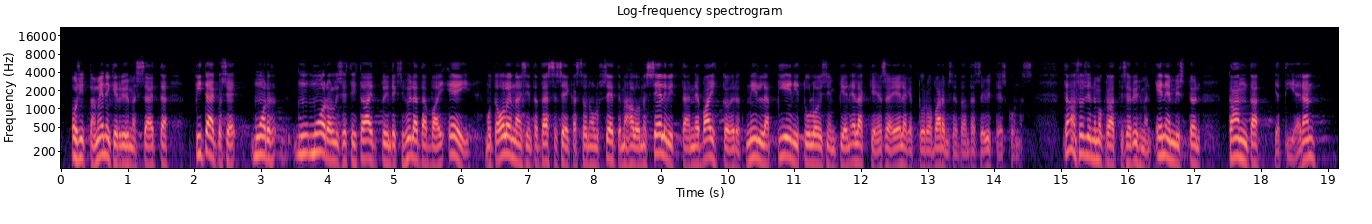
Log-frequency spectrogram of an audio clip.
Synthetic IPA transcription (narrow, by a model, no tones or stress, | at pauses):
osit̪ːɑimeiɾeŋkirryhmæsːæet̪ːæ | pit̪æːkøse | muoɾoumuoɾolːisest̪isit̪ɑit̪et̪ːuint̪eksihylæt̪æʋʋɑiʔei | mut̪ːɑolenːɑisinet̪ːæt̪æsːæseikɑsːɑonolːusseet̪ːæmehɑluɑmːeselʋit̪ːæːnneʋɑiht̪oehdot̪milːæpienit̪uloisempienelækːeːensɑjelæket̪ːurʋɑʋɑrmist̪et̪ɑːnt̪æsːæyht̪eiskunːɑsːɑ̥ | t̪æːonsosiɑldemokrɑːt̪ːiseryhmænenemːist̪øn | kɑnt̪ɑjɑt̪ieɾæn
